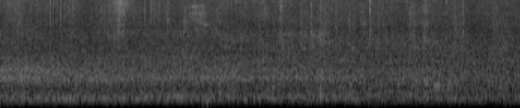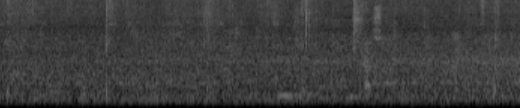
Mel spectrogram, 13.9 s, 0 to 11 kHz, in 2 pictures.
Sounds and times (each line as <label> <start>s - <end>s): bicycles passing by 0.0s - 7.9s
cars at the corner 0.0s - 13.8s
people walking by 0.0s - 13.8s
